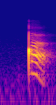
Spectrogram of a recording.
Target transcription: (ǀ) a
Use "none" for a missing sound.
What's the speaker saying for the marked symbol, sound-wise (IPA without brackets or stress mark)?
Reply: ǃ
